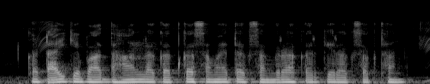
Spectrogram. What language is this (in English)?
Chhattisgarhi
